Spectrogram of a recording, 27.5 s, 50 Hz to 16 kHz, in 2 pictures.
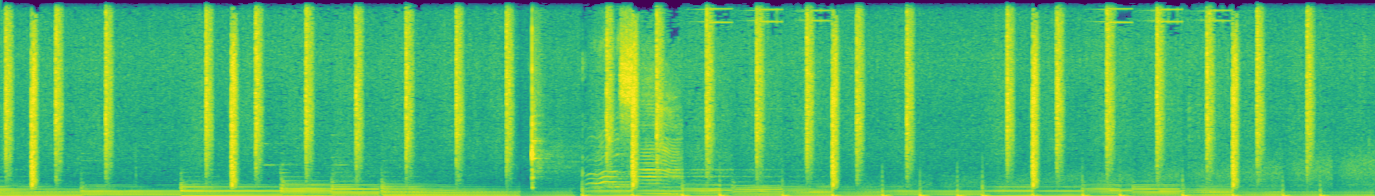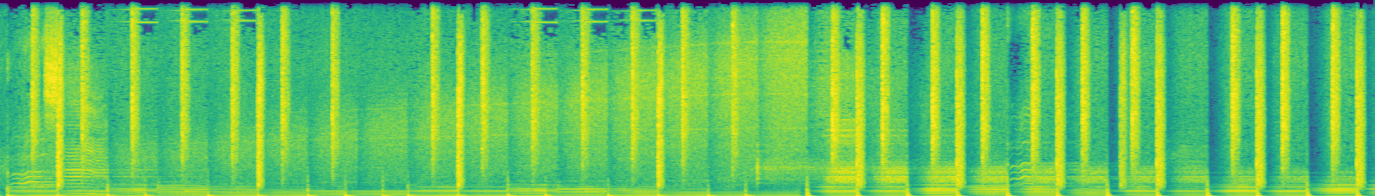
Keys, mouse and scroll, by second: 1.7 click, 6.2 click, 8.0 click, 8.6 KP_1, 9.2-9.8 middle drag, 9.8 click, 10.4 click, 11.2-11.6 drag, 11.7 drag, 12.0 click, 16.0 click, 17.5 ctrl+s, 17.6 click, 18.0 click, 18.6 shift+click, 19.2 click, 19.9-21.3 drag, 23.7 click, 26.1 middle click, 26.6 Tab, 27.3 u.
